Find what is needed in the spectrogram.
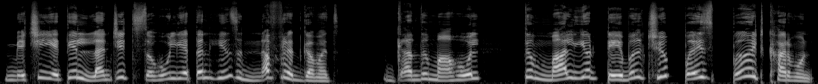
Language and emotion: Kashmiri, disgusted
